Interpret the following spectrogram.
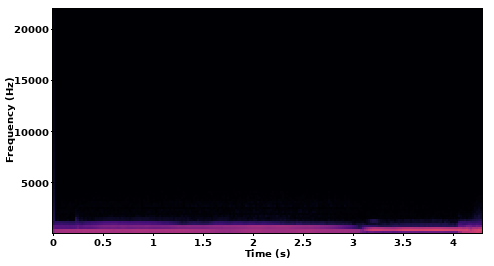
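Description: B-flat clarinet holding one long steady note, then stepping up to a higher note about three seconds in, over the fading ring of piano notes.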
